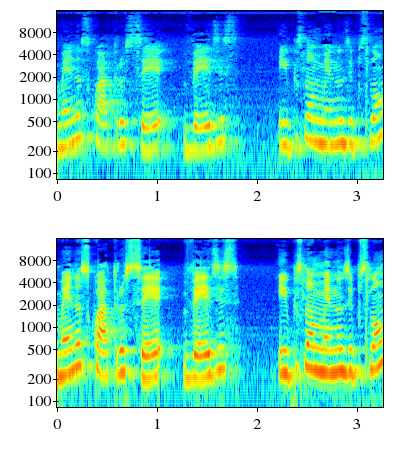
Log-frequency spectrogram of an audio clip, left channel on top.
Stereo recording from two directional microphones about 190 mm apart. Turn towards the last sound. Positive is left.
turn(degrees=-40)  # may be behind; listen again after turning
